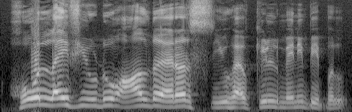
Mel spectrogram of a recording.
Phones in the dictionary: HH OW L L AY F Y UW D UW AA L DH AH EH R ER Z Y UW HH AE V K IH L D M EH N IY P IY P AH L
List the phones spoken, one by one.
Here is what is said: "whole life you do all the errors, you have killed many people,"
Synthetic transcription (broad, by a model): HH OW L L AY F Y UW D UW AA L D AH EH R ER S Y UW HH AE V K IH L D M EH N IY P IY P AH L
